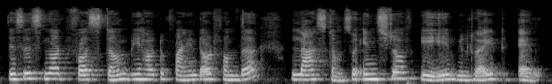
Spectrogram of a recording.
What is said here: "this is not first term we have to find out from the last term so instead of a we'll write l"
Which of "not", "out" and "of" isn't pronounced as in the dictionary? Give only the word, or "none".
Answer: none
